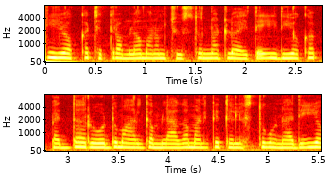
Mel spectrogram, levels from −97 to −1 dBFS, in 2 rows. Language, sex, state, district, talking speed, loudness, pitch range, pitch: Telugu, female, Andhra Pradesh, Chittoor, 140 wpm, -16 LUFS, 215-235 Hz, 225 Hz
